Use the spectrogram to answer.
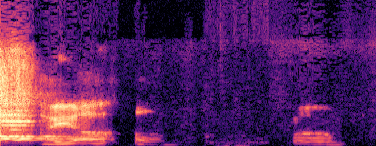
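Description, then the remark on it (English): A phone's text message alert in an office that sounds like a train whistle: a long, loud, chord-like tone, then a short blast, and after a pause another brief whistle. “It sounds like you've got a train whistle in your office. It was a text message.”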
